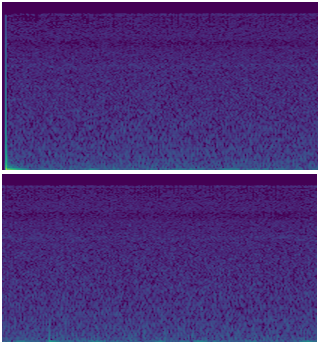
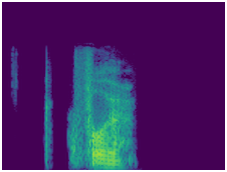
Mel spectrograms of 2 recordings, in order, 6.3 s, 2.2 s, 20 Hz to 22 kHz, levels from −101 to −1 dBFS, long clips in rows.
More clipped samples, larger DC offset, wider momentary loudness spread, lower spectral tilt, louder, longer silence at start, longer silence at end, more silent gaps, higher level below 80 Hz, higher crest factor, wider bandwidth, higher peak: neither; neither; second, 1 LU vs 25 LU; about the same, -5 dB/octave vs -4.5 dB/octave; second, -61 LUFS vs -21 LUFS; second, 0 s vs 0.45 s; second, 0.65 s vs 0.95 s; second, none vs 0.50-0.64 s; first, -54 dBFS vs -60 dBFS; about the same, 24 dB vs 22 dB; first, 16.5 kHz vs 7.6 kHz; second, -20 dBFS vs -2 dBFS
